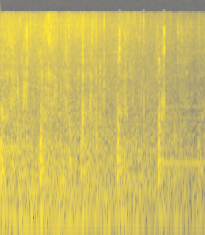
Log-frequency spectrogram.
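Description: Spatula stirring a thick, creamy gravy in a non-stick wok: soft squelching and scraping with a few light clicks against the pan, fading slightly toward the end.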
